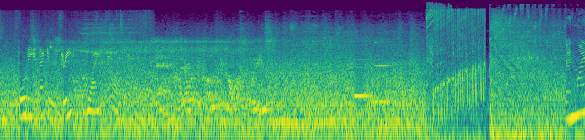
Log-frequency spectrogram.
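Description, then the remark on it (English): A loud New York subway train, a Queens-bound E train running via the F line, rumbles and rattles steadily while a recorded voice makes an onboard announcement over the noise, followed by a sharp shift in the rushing sound near the end. “This is a Queens bound E train via the F line.”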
